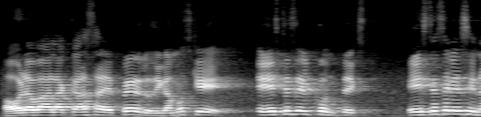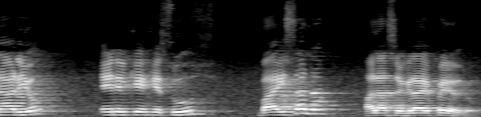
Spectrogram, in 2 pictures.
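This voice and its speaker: High-voiced pastor teaching in an echoey hall. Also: male voice, moderate pace, a bit bright, a little hiss or hum. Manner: checks in with listeners, asking "¿Sí?". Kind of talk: Bible study teaching. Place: church hall. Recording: roomy hall echo, dull lo-fi sound.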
